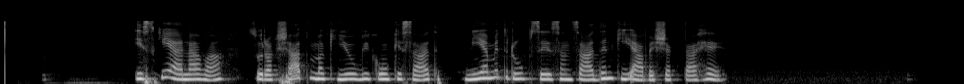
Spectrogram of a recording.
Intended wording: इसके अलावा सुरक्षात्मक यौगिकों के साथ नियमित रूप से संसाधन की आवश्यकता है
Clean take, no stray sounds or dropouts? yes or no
yes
